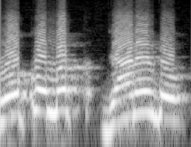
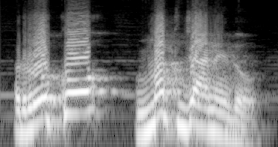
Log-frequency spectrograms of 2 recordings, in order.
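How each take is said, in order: First: There is a pause right after 'mat'. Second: There is a pause right after 'roko'.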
